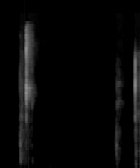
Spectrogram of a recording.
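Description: Near silence broken by one short, sharp click about half a second in and a fainter click near the end.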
